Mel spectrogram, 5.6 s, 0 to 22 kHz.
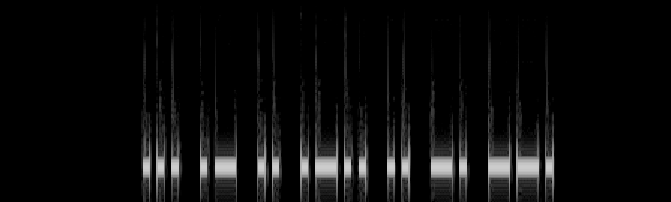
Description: Morse code, heard as a keyed tone, about 20 wpm, 700 Hz. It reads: SAILING
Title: 7 Letter Words - First 3 Letters Given - 20wpm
